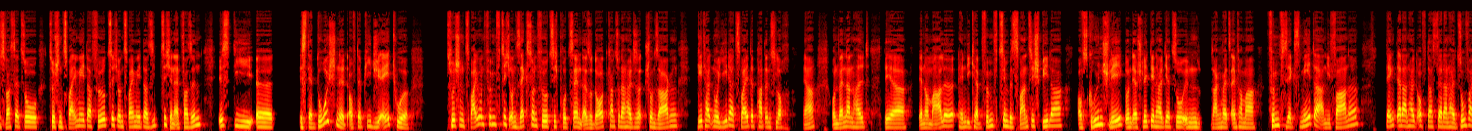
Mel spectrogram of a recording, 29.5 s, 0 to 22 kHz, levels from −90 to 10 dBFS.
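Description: From start to finish, the speech carries crude rate conversion. Samples were dropped or repeated with no filtering, which fits a 48 kHz to 44.1 kHz change. The repeating error makes inharmonic tones, roughly 25 dB down, heard as a gritty fizz riding louder, brighter syllables.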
